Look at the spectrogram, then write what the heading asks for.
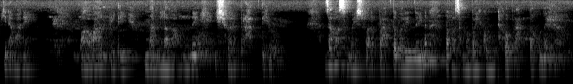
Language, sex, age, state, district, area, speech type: Nepali, male, 18-30, West Bengal, Darjeeling, rural, spontaneous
